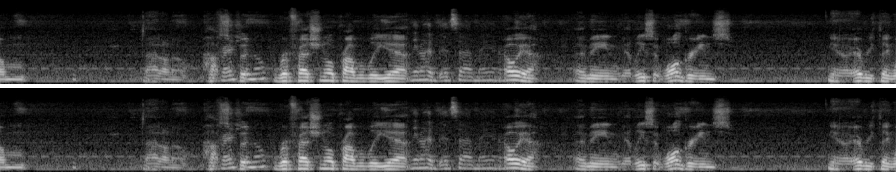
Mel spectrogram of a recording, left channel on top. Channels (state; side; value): identical; both; correlation 1.00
